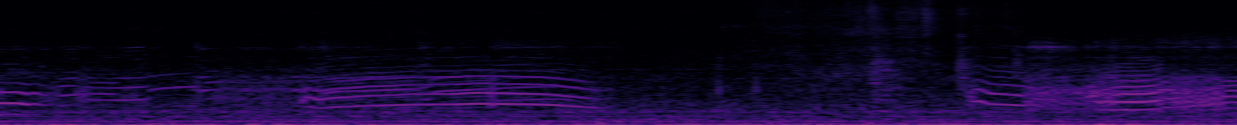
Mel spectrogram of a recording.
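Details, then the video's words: Butter, a sleeping pet cat, snoring: drawn-out whistling, harmonic nasal tones, each lasting one to one and a half seconds, recur about every three seconds over a steady low indoor hum. "Butter the Snoring Snorlax Kitty."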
